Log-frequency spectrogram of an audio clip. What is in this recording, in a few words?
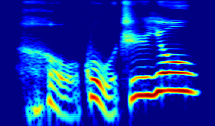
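"后顾之忧", Mandarin Chinese; HSK6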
